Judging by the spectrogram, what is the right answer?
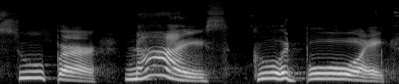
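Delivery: every word drawn out very slowly. Speaker demonstrating praise bridge words, saying them long and stretched out. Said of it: "they're long and stretched out like a bridge".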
